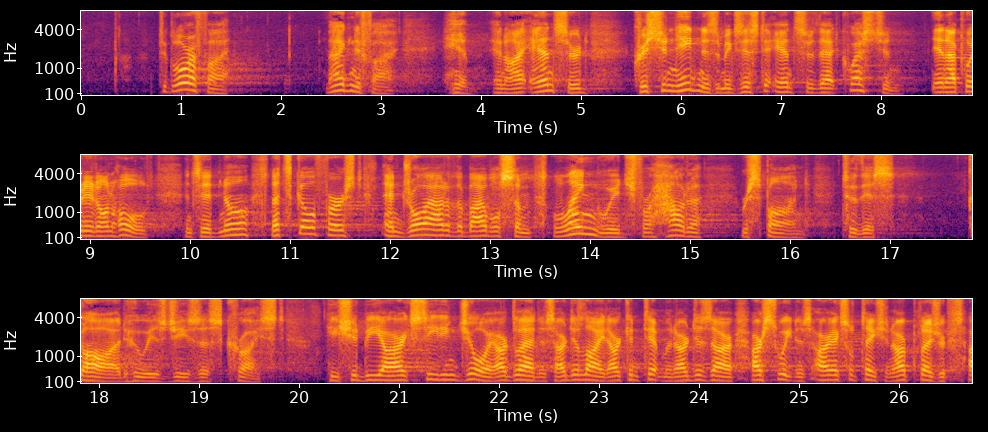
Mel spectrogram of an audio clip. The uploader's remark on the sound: preached this message at the Bethlehem 2019 Conference for Pastors + Church Leaders in Minneapolis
